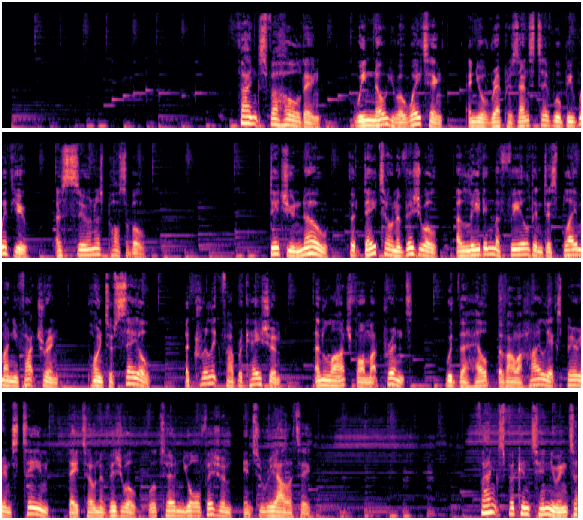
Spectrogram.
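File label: English M IVR Northern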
